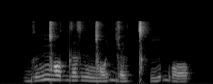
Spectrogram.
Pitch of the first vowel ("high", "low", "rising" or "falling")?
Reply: rising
